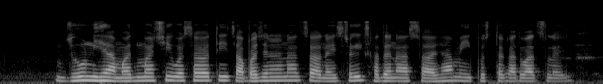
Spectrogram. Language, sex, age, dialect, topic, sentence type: Marathi, male, 18-24, Southern Konkan, agriculture, statement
